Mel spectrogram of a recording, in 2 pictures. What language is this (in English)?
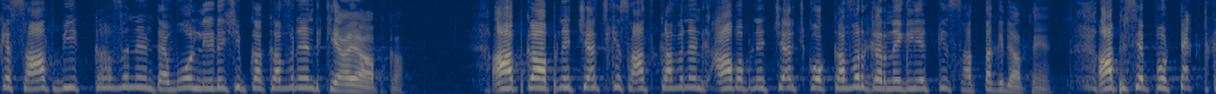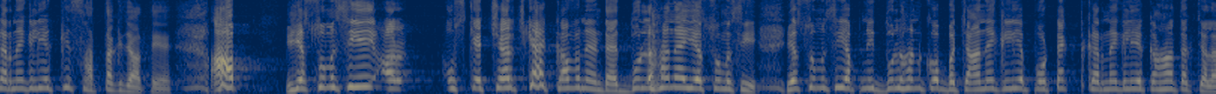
Urdu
